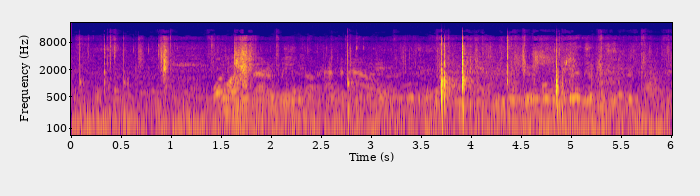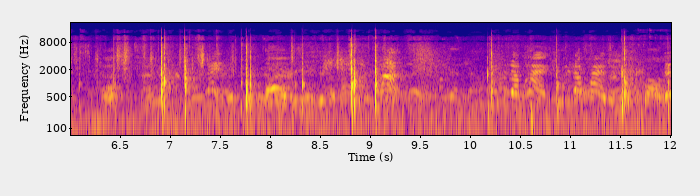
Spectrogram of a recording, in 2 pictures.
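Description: Paddleball rally: a rubber ball struck by paddles and bouncing off a concrete wall, giving sharp hits at irregular intervals. The loudest are a quick pair about four seconds in, followed by a run of hits between about seven and nine seconds.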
